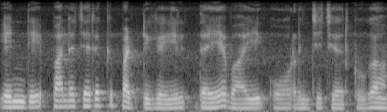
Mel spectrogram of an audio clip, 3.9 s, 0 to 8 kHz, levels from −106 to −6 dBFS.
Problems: low volume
